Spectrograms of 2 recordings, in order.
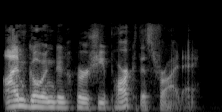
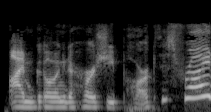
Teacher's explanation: at the end of your statement, you do something with your voice that makes it sound like you're asking a question when you're really just making a statement · Shown in: second take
